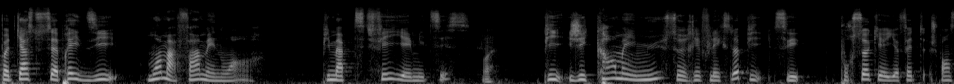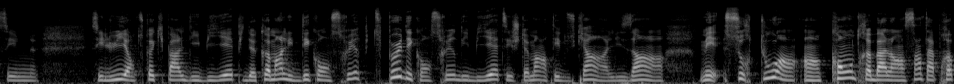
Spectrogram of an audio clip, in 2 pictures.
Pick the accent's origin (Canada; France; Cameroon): Canada; Terrebonne, Quebec; Même si je viens de Terrebonne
